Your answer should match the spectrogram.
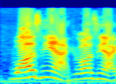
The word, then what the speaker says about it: Wozniak: His name is also Steve, but I think it's Wozniacki or something. Wozniak. That's how you say it.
